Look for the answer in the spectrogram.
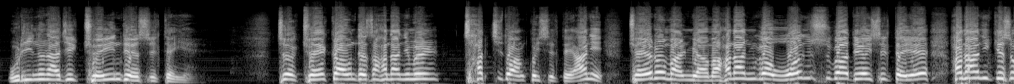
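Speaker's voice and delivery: high, loud fervent preaching; soaring, loud climax of the sermon; full-force preaching. Real, not acted. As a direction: lift them up, preach it out loud.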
